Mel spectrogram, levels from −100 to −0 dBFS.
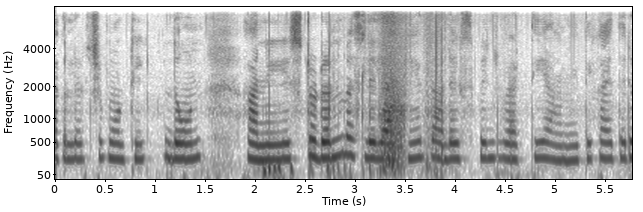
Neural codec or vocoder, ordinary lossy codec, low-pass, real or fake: vocoder, 44.1 kHz, 128 mel bands every 256 samples, BigVGAN v2; none; 7.2 kHz; fake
